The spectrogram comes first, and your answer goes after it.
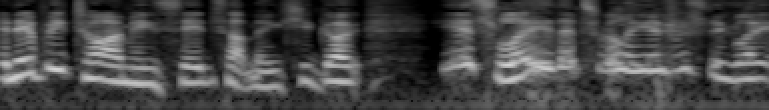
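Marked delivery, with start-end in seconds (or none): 2.2-3.6 very high, squeaky voice. Act out her replying to him every time he spoke, in a squeaky Leigh Matthews imitation. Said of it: "she would imitate Lee in the squeaky voice".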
